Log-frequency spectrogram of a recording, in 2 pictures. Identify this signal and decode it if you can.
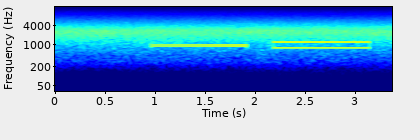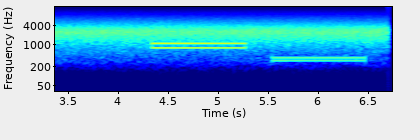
Aircraft SELCAL, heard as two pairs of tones, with radio static. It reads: LM-KQ KP-AC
